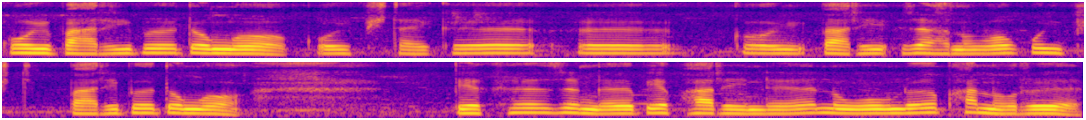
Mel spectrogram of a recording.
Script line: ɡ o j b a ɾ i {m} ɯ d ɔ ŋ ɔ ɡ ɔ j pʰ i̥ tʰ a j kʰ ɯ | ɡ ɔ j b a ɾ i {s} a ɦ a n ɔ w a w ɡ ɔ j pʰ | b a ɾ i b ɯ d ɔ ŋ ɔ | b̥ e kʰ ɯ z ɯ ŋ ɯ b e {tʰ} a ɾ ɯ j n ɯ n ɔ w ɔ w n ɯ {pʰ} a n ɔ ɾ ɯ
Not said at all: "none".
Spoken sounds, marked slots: b, z, pʰ, pʰ

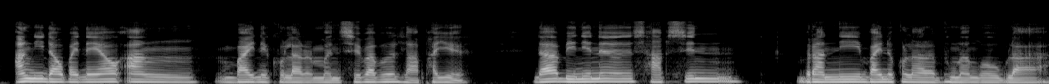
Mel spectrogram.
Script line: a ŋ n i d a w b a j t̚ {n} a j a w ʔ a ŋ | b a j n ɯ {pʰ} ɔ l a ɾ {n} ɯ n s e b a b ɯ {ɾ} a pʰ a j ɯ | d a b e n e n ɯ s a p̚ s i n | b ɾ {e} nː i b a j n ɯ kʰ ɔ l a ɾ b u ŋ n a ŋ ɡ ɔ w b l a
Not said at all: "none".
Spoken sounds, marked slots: n, kʰ, m, l, a

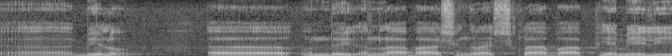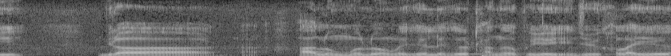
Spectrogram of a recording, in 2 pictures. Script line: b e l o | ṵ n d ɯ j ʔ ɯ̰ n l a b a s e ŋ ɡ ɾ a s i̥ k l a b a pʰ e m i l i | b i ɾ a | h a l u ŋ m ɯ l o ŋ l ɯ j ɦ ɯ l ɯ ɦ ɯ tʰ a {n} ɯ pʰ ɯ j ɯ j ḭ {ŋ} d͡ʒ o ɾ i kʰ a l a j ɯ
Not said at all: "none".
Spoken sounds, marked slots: ŋ, n

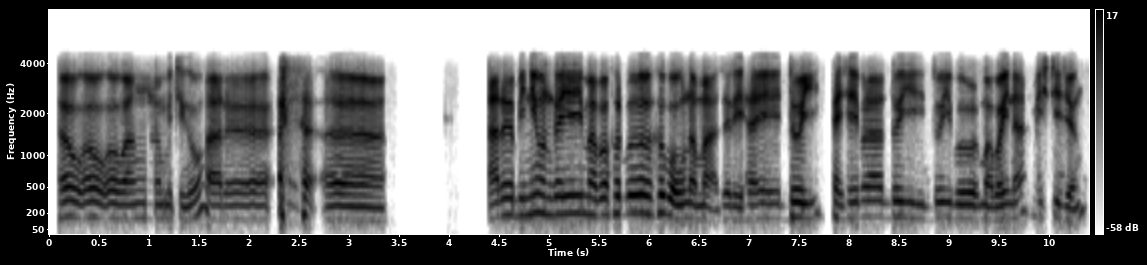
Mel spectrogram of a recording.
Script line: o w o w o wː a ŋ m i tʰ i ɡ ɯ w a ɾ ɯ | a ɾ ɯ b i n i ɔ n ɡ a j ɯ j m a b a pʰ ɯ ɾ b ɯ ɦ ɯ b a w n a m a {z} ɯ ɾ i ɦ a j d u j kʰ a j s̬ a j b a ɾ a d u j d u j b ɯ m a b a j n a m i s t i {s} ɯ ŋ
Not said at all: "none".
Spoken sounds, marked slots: z, z

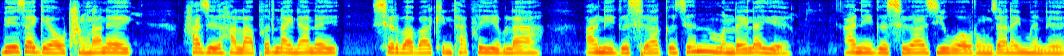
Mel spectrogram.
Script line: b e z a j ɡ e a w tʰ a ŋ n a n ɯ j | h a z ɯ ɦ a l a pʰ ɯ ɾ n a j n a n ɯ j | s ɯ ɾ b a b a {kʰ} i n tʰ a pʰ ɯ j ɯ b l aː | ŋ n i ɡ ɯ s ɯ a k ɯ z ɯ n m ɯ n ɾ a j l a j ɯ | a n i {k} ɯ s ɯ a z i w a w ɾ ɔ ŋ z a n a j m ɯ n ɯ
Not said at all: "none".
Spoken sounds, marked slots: kʰ, ɡ

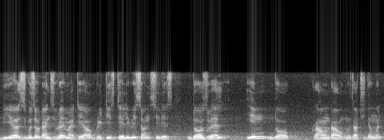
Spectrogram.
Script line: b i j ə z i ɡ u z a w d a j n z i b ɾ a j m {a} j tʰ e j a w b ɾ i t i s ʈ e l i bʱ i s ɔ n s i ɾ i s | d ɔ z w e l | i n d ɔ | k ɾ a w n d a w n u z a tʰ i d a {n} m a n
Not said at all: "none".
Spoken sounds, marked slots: a, ŋ

